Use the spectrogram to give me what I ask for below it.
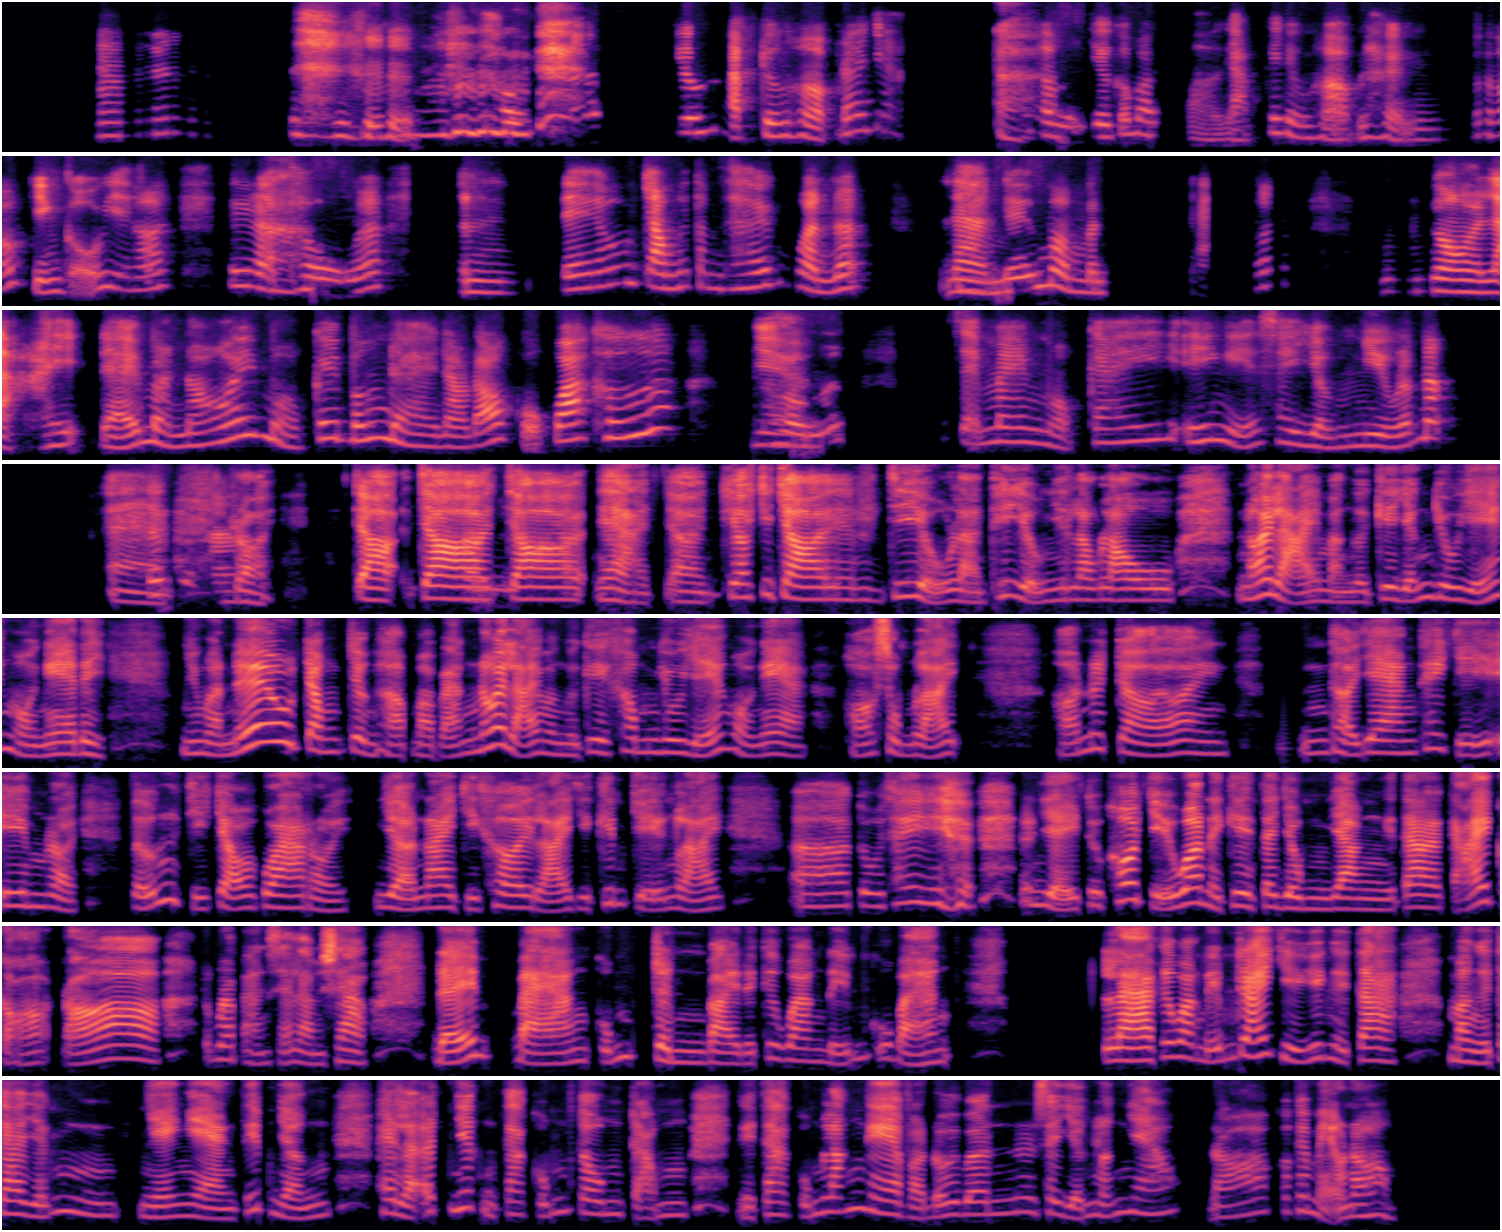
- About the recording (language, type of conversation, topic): Vietnamese, podcast, Làm thế nào để bày tỏ ý kiến trái chiều mà vẫn tôn trọng?
- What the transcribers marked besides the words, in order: chuckle; laugh; laughing while speaking: "là"; chuckle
